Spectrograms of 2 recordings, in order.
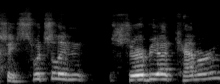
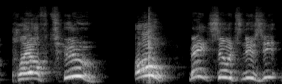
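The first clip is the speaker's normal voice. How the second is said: surprised gasp; 7 semitones higher, 8 dB louder, slower than usual. Real, not acted. Reacting live to draw result.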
